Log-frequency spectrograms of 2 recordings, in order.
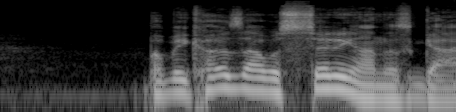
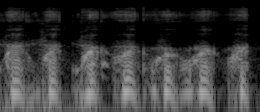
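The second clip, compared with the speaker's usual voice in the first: higher, softer string of wah sounds mimicking farts; walking fart noises; 5 semitones higher, 6 dB quieter, much faster than usual. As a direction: squeak out a string of little duck-like fart noises. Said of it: "It's like".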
